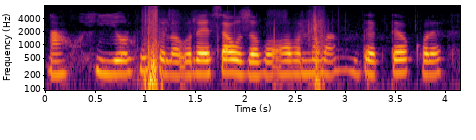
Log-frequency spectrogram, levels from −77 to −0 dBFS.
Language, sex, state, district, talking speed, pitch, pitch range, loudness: Chakma, female, Tripura, Dhalai, 145 wpm, 220 Hz, 210-230 Hz, -16 LUFS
